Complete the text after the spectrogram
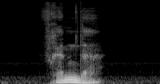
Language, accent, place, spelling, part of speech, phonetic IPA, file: German, Germany, Berlin, fremder, adjective, [ˈfʁɛmdɐ], De-fremder.ogg
- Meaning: 1. comparative degree of fremd 2. inflection of fremd: strong/mixed nominative masculine singular 3. inflection of fremd: strong genitive/dative feminine singular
